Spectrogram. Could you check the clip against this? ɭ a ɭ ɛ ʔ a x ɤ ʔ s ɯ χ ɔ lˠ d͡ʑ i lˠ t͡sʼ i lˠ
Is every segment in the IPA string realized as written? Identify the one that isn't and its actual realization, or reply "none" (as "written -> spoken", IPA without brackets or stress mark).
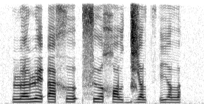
none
